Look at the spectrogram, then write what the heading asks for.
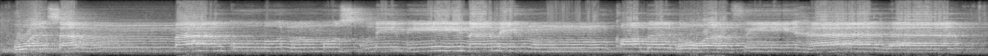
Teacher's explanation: Dengung di mim, ya, ditekan dua harokat.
